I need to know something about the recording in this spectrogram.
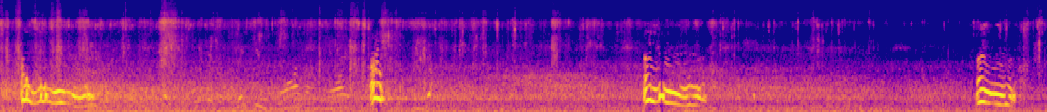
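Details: Alaskan Malamute, a female dog, excitedly greeting her owner coming home: a few short, wavering, howl-like yowls with rising and falling pitch, spaced several seconds apart against quiet indoor background.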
